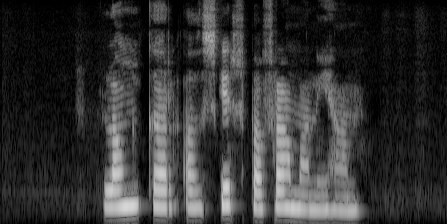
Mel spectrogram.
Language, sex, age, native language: Icelandic, female, 15, Icelandic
